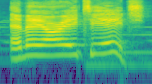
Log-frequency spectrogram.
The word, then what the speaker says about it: Marath: must be leashed it says that m-a-r-a-t-h guys i said it right marath demonic you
